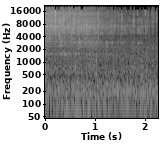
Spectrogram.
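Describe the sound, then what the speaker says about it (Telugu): Water poured into a cooking bowl, a steady broad gushing wash that stays fairly even and quiet, close by, with no talk over it. "మనం ఎంత కావాలనుకుంటే అంత వాటర్ వేసుకోవాలి."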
